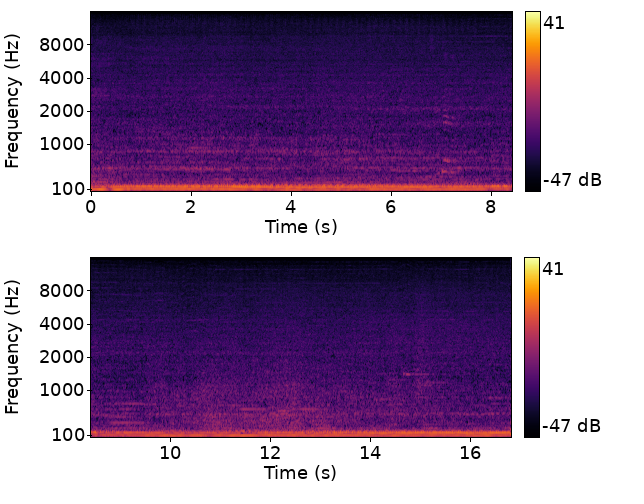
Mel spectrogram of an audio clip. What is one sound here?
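A car engine idles with a deep, steady rumble.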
